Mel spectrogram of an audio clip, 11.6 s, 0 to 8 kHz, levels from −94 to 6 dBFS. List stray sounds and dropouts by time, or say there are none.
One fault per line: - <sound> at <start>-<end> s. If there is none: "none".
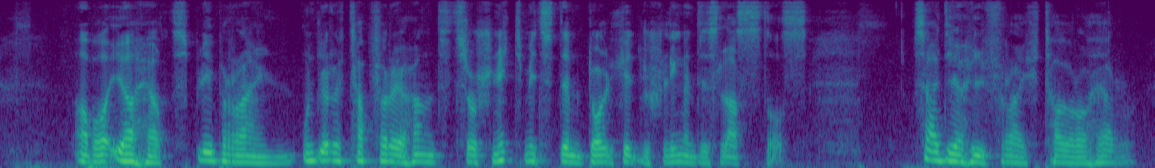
none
